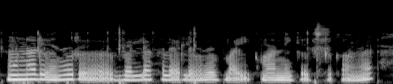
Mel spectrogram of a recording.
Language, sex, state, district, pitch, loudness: Tamil, female, Tamil Nadu, Namakkal, 205 Hz, -13 LUFS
